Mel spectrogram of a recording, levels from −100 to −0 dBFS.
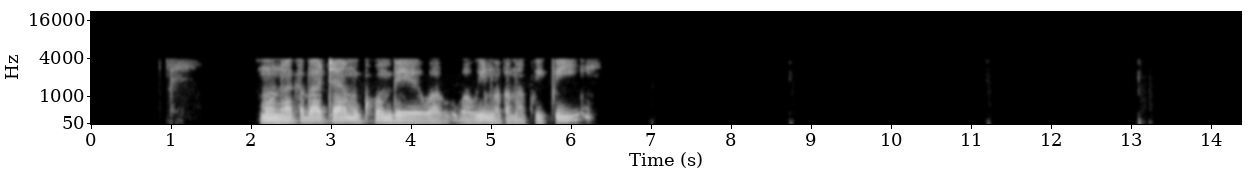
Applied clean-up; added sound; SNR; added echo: none; none; none; none.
